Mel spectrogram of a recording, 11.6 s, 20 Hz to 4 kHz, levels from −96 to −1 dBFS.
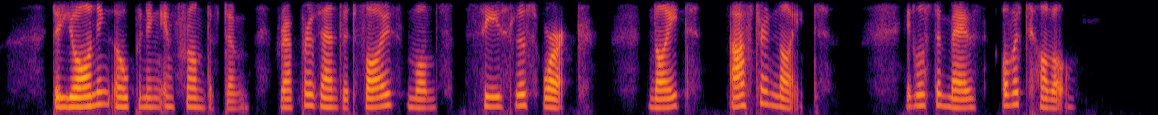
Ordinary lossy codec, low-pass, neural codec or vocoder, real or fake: Opus, 16 kbps; 3.6 kHz; codec, 16 kHz in and 24 kHz out, 2.2 kbps, FireRedTTS-2 codec; fake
